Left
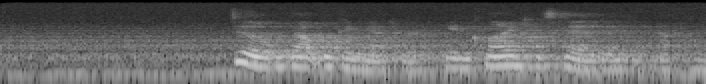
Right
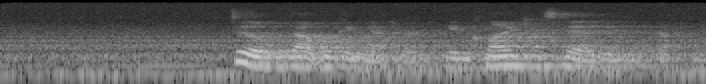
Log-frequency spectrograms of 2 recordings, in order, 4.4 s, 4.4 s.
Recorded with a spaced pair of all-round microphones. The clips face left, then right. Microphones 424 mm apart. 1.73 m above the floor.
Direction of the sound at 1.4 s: 20° left (ahead or behind).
